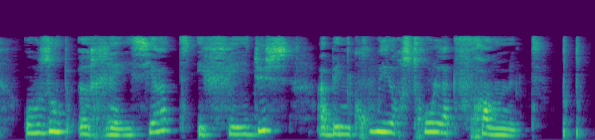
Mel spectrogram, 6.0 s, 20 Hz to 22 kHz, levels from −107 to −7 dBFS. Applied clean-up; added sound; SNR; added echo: none; none; none; reverberation time 0.2 s.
